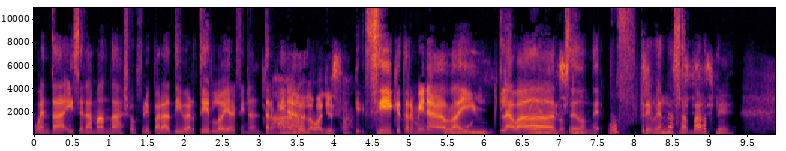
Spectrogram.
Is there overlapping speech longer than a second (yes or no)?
yes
